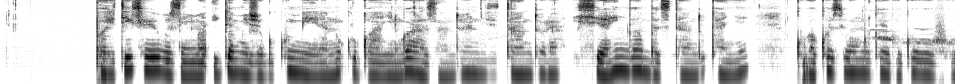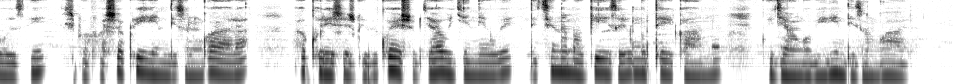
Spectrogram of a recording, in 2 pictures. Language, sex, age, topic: Kinyarwanda, female, 18-24, health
